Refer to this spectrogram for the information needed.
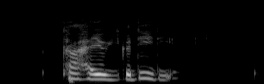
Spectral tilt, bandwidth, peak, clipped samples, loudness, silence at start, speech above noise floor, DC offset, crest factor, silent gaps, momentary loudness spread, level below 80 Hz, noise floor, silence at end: -5.5 dB/octave; 8 kHz; -10 dBFS; under 0.1%; -26 LUFS; 0.65 s; 50 dB; under 0.1%; 18 dB; none; 19 LU; -82 dBFS; -76 dBFS; 0.95 s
